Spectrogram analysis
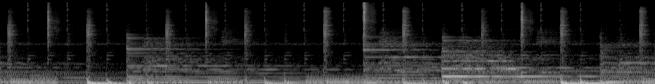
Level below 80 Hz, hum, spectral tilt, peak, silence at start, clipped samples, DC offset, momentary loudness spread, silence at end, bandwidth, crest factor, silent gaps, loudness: -32 dBFS; none; -5 dB/octave; -6 dBFS; 0 s; under 0.1%; under 0.1%; 7 LU; 0 s; 19.5 kHz; 22 dB; none; -30 LUFS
